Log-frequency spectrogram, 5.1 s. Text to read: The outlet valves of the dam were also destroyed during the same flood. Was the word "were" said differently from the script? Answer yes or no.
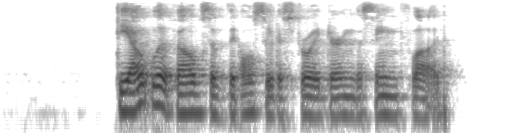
yes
